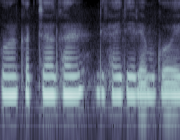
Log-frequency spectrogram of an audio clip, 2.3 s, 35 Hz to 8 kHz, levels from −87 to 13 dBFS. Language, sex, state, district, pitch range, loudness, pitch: Hindi, female, Arunachal Pradesh, Longding, 200-210 Hz, -13 LUFS, 210 Hz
